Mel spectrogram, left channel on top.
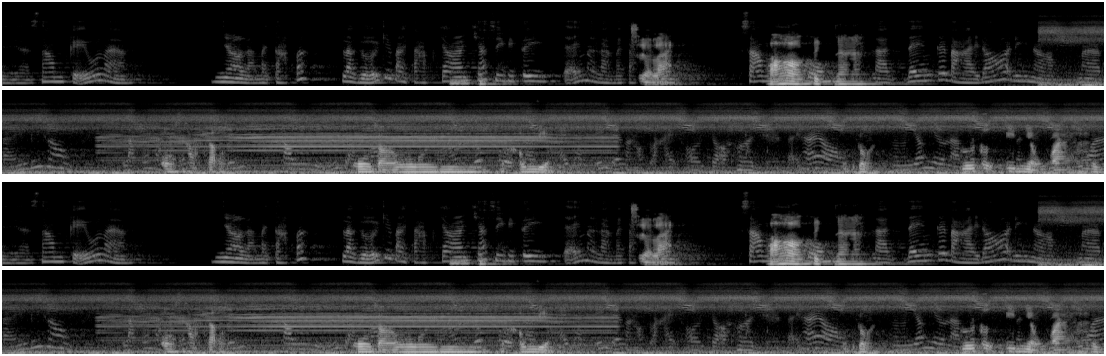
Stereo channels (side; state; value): both; identical; correlation 1.00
